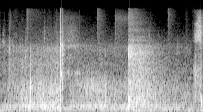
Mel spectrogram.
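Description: X-Shot Insanity Manic spring-powered foam-dart blaster being cocked by hand: a sharp plastic click about half a second in, then a short rasping noise a little after the middle, over a faint steady background hiss.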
